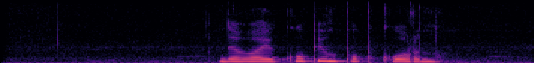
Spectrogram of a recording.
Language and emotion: Russian, neutral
